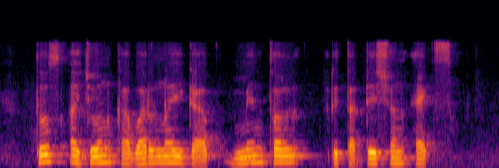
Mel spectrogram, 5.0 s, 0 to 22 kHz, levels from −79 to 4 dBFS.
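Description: Speech stored as 4-bit ADPCM, with each sample coded as a coarse 4-bit step from a predicted value, leaves heavy codec damage throughout. The quantisation error rides on the signal as a gritty hiss that swells on every loud syllable and roughens sharp consonant attacks where the adaptive step lags. Nothing survives above about 7.7 kHz, dulling the top end, which points to a 16 kHz sample rate and roughly 64 kbps.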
